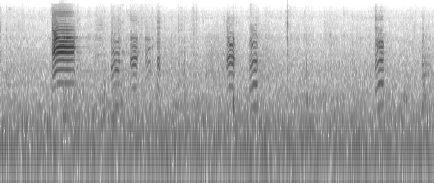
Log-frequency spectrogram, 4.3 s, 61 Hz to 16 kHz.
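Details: Zebra finch family of two adults and three juvenile young, 25 July 2022: one loud nasal honk followed by softer, scattered chirps and thin honks, with continuous low background hum.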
